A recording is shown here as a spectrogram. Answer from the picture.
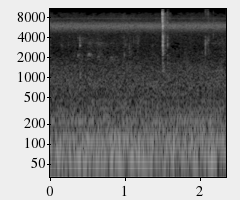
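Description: Crickets chirring steadily in one high continuous band over a low background rumble, with a single sharp click about one and a half seconds in.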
